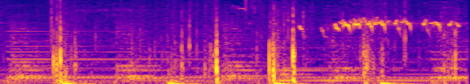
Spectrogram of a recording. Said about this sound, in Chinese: 从前有三个人一起走在路上，遇到一位骑士骑着马朝着他们走过来。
